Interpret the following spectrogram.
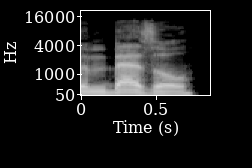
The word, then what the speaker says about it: embezzle: next verb is a good one embezzle to embezzle this verb has three syllables and the stress is on that second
